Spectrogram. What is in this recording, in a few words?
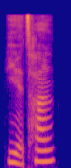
"野餐", Chinese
